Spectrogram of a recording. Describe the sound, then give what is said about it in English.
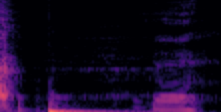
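A single sharp cough bursts out, followed a moment later by a short, voiced throat sound, with no speech. “Okay, I'm gonna have to remember to mute that, or else you guys just got some delicious coughing audio.”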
